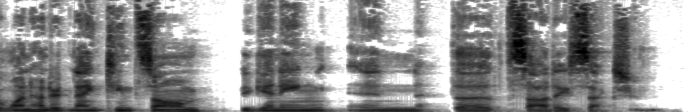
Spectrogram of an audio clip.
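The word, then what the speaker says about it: Tsade: Yeah, so we're looking at Psalm 119, verses 137 through 144, which is the section Zadeh, if I'm... Is that how to say it? – Yeah. – Zadeh, like Zadeh. – That? Okay. Kind of a TS or TZ sound.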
